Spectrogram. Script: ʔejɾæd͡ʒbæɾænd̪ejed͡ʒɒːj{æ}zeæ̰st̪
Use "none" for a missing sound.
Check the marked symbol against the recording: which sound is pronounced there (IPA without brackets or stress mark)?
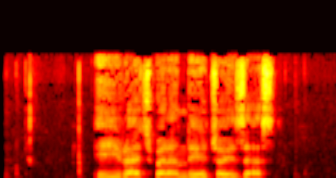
e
